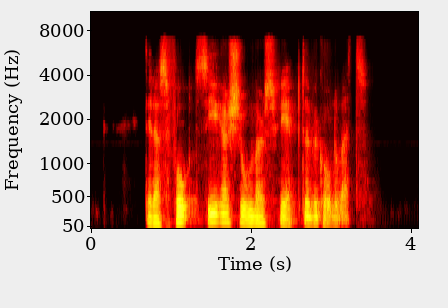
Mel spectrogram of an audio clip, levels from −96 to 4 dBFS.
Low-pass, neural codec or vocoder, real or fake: 7.2 kHz; codec, 16 kHz, 0.5 kbps, X-Codec, HuBERT features, trained on LibriSpeech; fake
